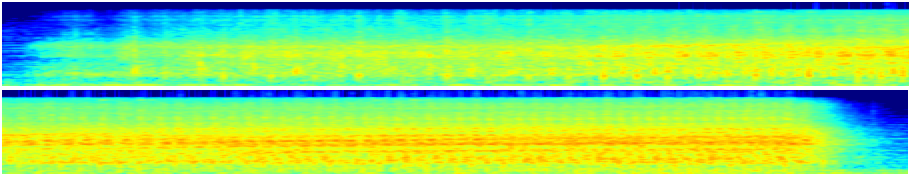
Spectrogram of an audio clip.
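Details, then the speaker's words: Rotary hammer drill in drill-plus-hammer mode, rotation and hammering together for concrete: rapid, sharp hammering rattle over a rising motor whine that settles at full speed, then stops; working normally. "अब जरा आप इस चक को देखिएगा और इसका sound सुनिएगा, आपको हैमर की आवाज"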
